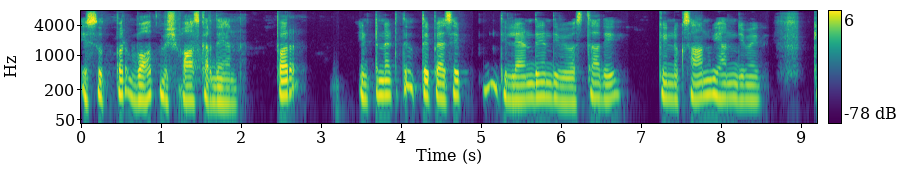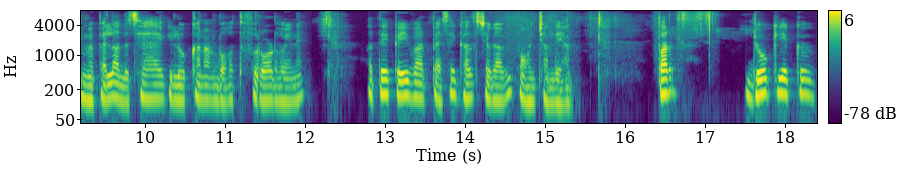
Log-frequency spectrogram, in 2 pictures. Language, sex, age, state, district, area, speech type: Punjabi, male, 18-30, Punjab, Hoshiarpur, urban, spontaneous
